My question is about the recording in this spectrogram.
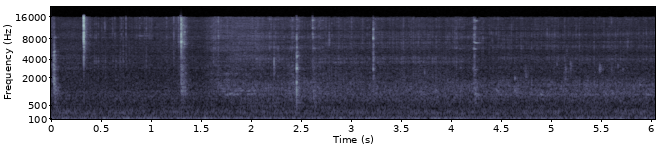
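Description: A handful of sharp, irregular metal clicks from a tubular element wrench being worked on an electric water heater's screw-in heating element as it is loosened, over a steady low hum.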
